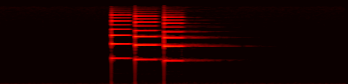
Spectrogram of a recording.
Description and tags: Sonido mirada demonio
doly in a la mirada del demonio efecto de sonido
